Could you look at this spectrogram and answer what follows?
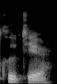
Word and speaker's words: Cloutier: name coach well it's it's pronounced cluer Clutier perfect that's that that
